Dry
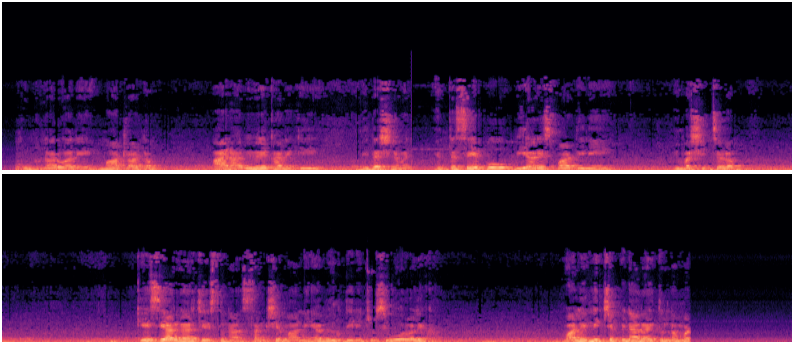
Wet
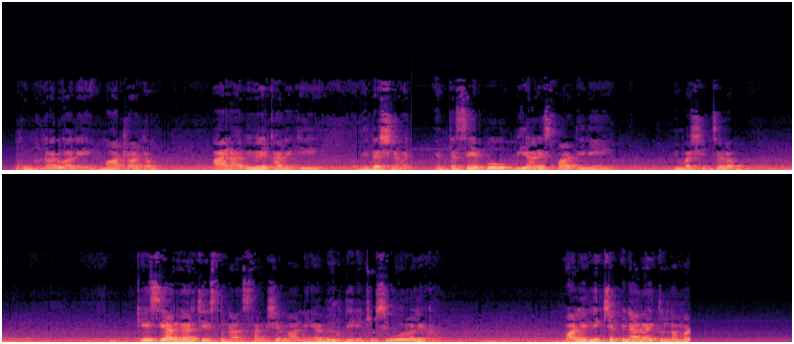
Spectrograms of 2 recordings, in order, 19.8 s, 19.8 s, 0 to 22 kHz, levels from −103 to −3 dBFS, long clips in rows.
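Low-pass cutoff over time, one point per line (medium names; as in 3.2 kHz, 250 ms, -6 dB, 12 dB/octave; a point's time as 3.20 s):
low-pass 6 dB/octave
5 kHz
from 5.07 s 2.2 kHz
from 7.64 s 1.3 kHz
from 9.44 s 3.1 kHz
from 12.97 s 1.6 kHz
from 13.93 s 3.5 kHz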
